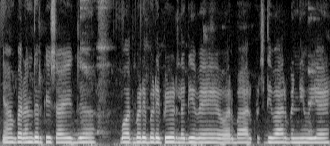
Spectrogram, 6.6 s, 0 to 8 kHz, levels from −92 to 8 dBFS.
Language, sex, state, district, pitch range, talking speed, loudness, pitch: Hindi, female, Rajasthan, Bikaner, 225-235 Hz, 170 wpm, -14 LUFS, 230 Hz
